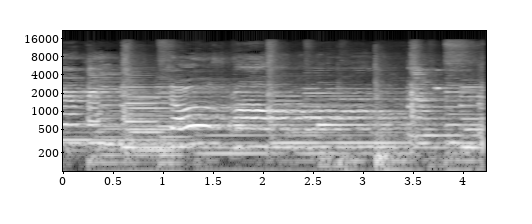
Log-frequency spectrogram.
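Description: Band music in an instrumental passage: guitar with a steady beat, no vocal line.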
